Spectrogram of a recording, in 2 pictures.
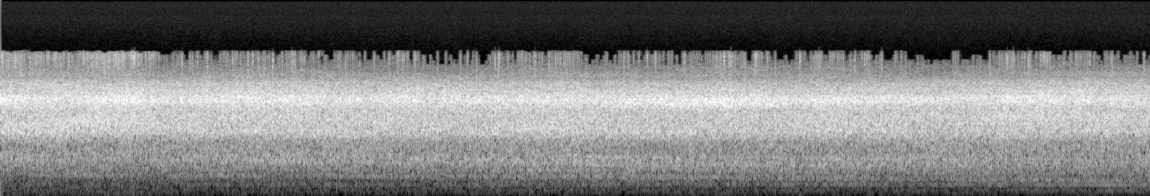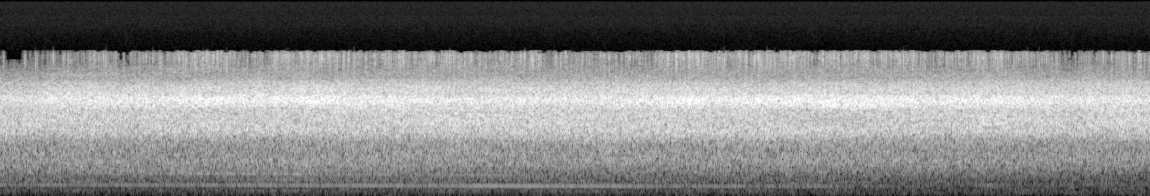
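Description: Steady outdoor hiss on the nest camera's microphone, with a faint low engine drone that comes in about halfway through and fades again near the end.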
